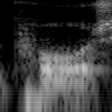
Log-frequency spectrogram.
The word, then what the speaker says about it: Porte: And in 1805, reluctantly, the Ottoman Sublime Porte, again, Sublime Porte, port, literally the French iteration of gate, where the edicts of the Ottoman Sultan are pronounced.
